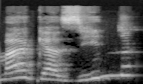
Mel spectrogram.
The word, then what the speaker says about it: magazine: Quando eu falo magazine e eu pronuncio esse N no final, isso significa uma revista.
